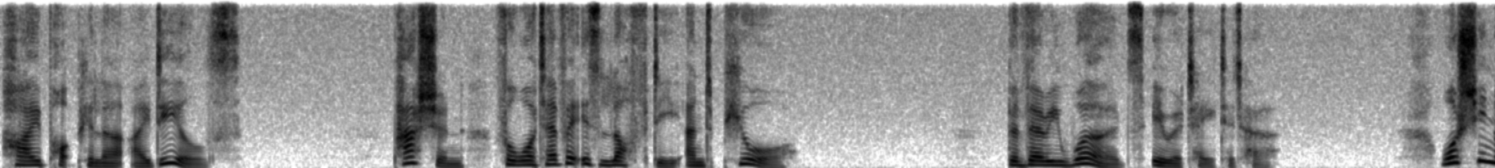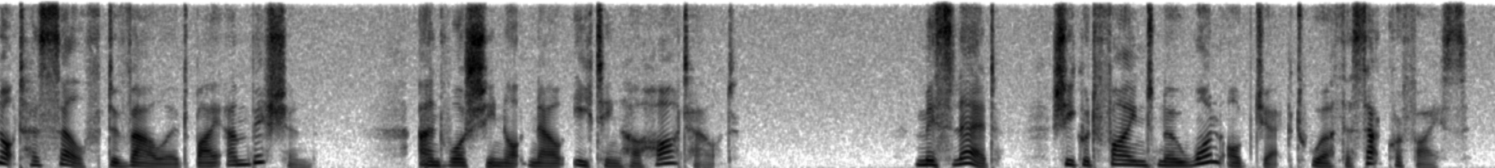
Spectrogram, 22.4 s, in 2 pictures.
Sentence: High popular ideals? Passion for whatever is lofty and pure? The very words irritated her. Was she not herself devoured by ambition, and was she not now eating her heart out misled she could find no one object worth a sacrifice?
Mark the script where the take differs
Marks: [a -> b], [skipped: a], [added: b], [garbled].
High popular ideals? Passion for whatever is lofty and pure? The very words irritated her. Was she not herself devoured by ambition, and was she not now eating her heart out misled she could find no one object worth a sacrifice?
